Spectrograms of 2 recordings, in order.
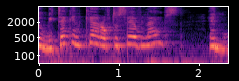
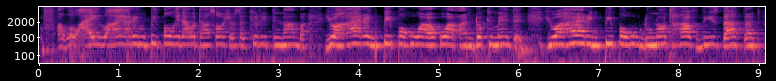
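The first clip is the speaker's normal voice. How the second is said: mock interrogation in a half-whispered voice; put-on official, hushed and reproachful; acted accusing questioner; 2 semitones higher, 3 dB quieter than usual. Acts out officials questioning employers.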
